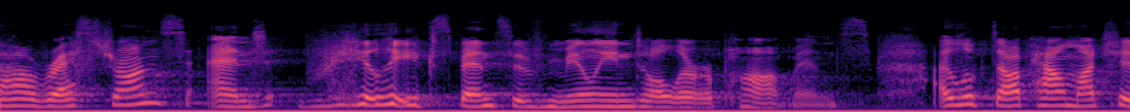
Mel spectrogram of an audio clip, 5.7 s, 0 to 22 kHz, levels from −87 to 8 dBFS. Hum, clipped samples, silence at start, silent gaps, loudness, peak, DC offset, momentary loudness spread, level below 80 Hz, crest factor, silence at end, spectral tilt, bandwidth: none; under 0.1%; 0 s; none; -28 LUFS; -8 dBFS; 3%; 14 LU; -70 dBFS; 20 dB; 0 s; -4 dB/octave; 13 kHz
